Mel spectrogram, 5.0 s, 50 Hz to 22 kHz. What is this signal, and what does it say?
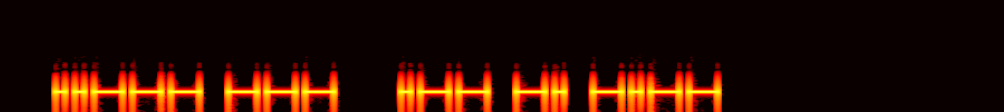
Morse code, heard as a keyed tone, about 25 wpm, 700 Hz. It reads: 2O WNY
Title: Winter Field Day Exchanges Encore 25wpm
